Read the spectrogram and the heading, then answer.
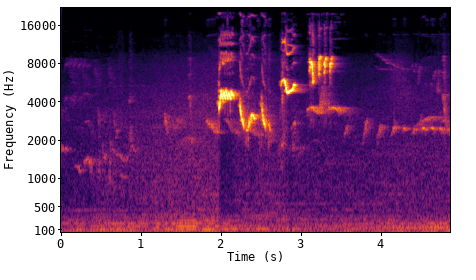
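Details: An Orange-headed thrush sings ngeplong: quiet notes at the start, then after two seconds a loud run of high, swooping whistles and twittered phrases that fades into softer whistles, over a constant low rumble.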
